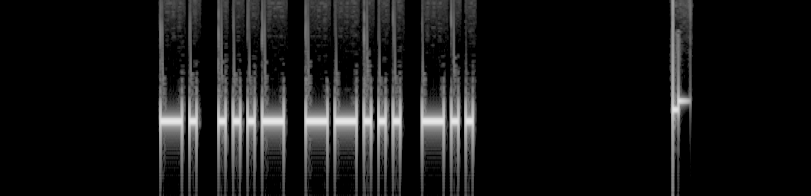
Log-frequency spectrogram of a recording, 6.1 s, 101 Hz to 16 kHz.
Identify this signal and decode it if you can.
Morse code, heard as a keyed tone, about 22 wpm, 700 Hz. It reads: NV7D
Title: USA Call Signs - 4 Characters - 3x Character Spacing - 22wpm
